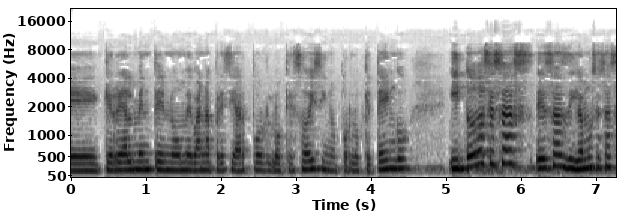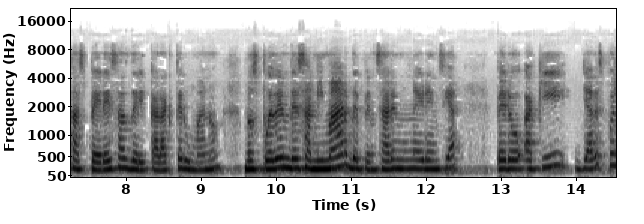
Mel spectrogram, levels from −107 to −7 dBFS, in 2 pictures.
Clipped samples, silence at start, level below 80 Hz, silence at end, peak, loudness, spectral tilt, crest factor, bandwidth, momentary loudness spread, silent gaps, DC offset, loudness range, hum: under 0.1%; 0 s; -60 dBFS; 0 s; 0 dBFS; -15 LUFS; -6 dB/octave; 14 dB; 9 kHz; 11 LU; none; under 0.1%; 6 LU; none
